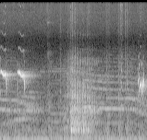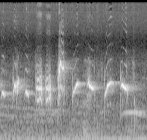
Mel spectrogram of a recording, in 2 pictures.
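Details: Greater green leafbird giving a varied song: two high whistled notes, a brief rustling noise, then a fast series of clear slurred whistles and sharp chips, with a low hum throughout.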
